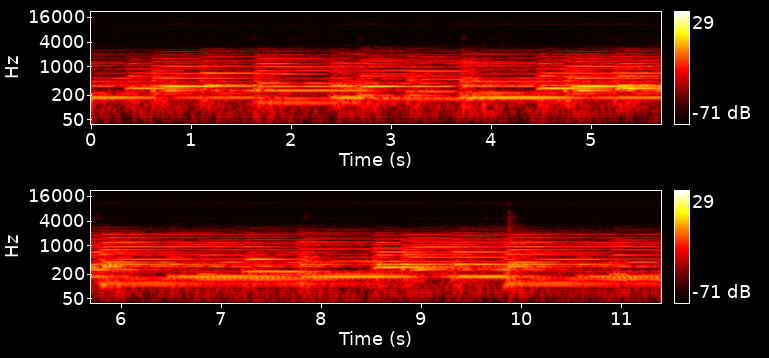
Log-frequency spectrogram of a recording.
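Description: Handbells rung by a single player, playing a slow tune with notes ringing on and overlapping into chords. There is one light knock near the end.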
